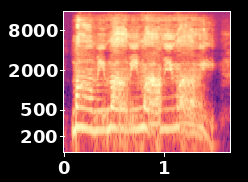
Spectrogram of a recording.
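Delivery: put-on very high-pitched excited child's cry; child screaming for mommy. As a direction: squeal it as a little boy running to his mother.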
